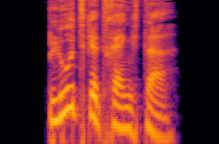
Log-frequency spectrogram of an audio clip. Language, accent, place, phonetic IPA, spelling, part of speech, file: German, Germany, Berlin, [ˈbluːtɡəˌtʁɛŋktɐ], blutgetränkter, adjective, De-blutgetränkter.ogg
- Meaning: inflection of blutgetränkt: 1. strong/mixed nominative masculine singular 2. strong genitive/dative feminine singular 3. strong genitive plural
